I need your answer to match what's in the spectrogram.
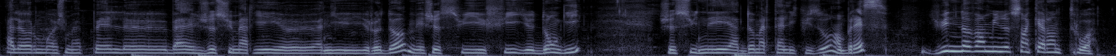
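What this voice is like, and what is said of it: Jura regional French accent. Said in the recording (French): “l'accent jurassien”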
